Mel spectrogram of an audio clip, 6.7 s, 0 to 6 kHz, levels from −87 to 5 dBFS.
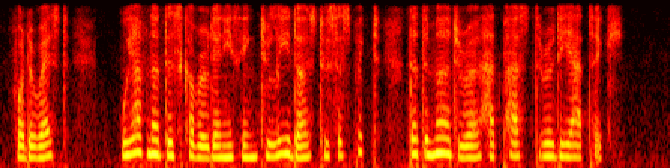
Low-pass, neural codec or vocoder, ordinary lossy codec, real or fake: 5.4 kHz; vocoder, 22.05 kHz, 80 mel bands, Vocos; AAC, 48 kbps; fake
